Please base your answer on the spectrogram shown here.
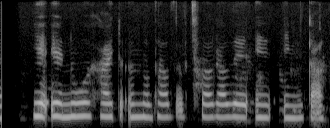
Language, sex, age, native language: Icelandic, female, 12, Icelandic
